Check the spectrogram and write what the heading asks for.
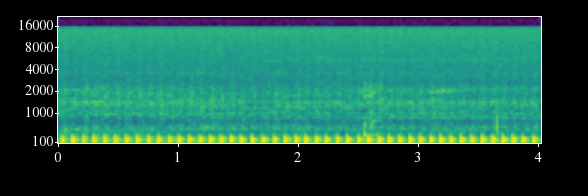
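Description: Honda CB Twister motorcycle's single-cylinder engine running at a steady low speed, a rapid, even putter of about thirteen pulses a second, with a couple of faint small clicks.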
